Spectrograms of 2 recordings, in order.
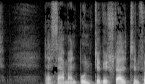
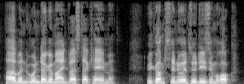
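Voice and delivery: loud, higher mocking; loud scoffing; 5 semitones higher, 9 dB louder than usual. A narrator's reading. Guards ridiculing Märchen's dress, loud scoff. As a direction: sneer at her dress. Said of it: "riefen die Wächter und lachten".

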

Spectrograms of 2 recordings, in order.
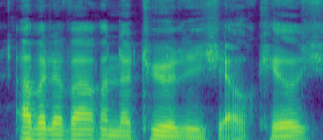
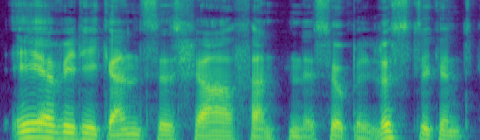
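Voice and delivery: ordinary delivery

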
